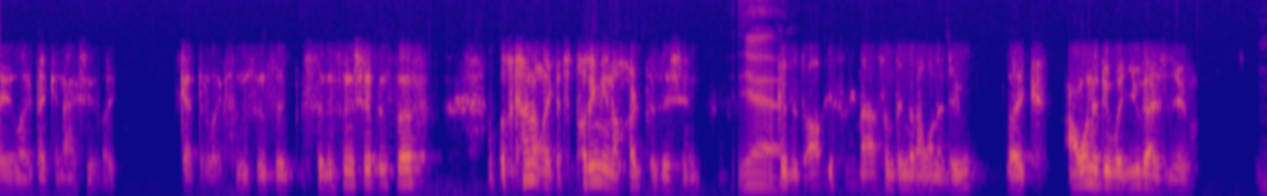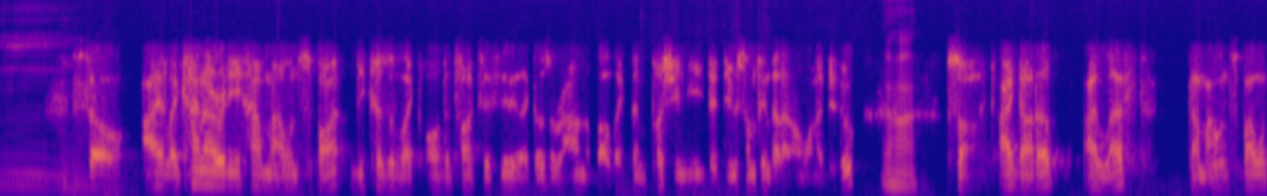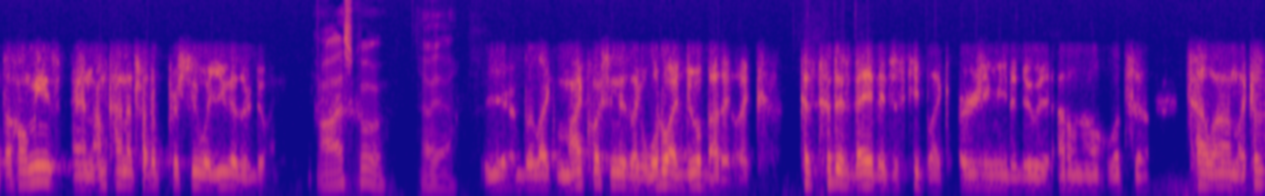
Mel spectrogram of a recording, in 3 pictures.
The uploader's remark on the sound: Call In Episode.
